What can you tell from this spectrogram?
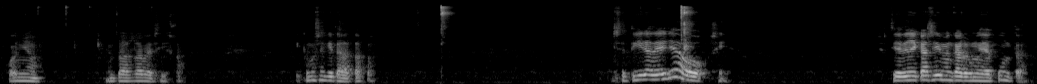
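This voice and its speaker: A woman's voice: on the low side, moderate pace, pauses often. Chatty young Spanish woman reviewing makeup. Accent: Spain Spanish. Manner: chatty, swears freely, slangy. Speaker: beauty vlogger. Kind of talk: casual product review.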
